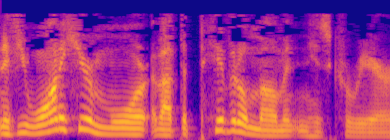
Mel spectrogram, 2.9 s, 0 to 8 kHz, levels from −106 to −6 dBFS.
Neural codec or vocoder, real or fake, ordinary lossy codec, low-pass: codec, 16 kHz in and 24 kHz out, 1 kbps, XY-Tokenizer; fake; MP3, 24 kbps; 7.2 kHz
